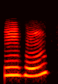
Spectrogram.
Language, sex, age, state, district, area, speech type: Sindhi, female, 30-45, Uttar Pradesh, Lucknow, urban, conversation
